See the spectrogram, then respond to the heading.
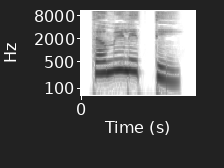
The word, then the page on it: ತಮಿಳಿತ್ತಿ: tamiḷitti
